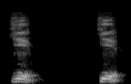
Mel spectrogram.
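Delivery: give, i quick and short. Shown as a demonstration. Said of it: "el sonido de esta es short".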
